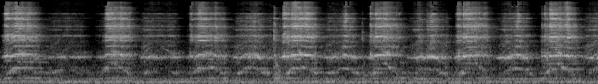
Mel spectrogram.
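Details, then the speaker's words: Hacksaw cutting metal stock: even rasping strokes a little faster than one per second, each a bright scrape, the pitch dropping lower as less material remains near the end of the cut. Normal cutting. "it's getting lower pitched because there's less surface area now and that's a good signal to let me know i'm getting close to getting through"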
